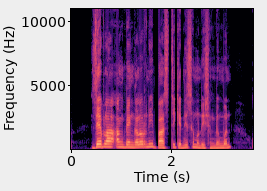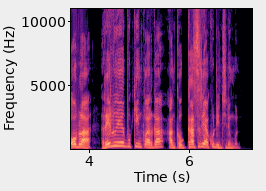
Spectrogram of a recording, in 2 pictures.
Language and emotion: Bodo, angry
